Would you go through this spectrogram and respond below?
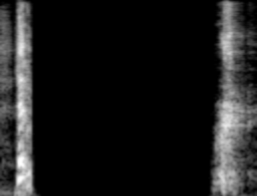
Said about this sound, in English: Oh, my God, I'm going to sneeze.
